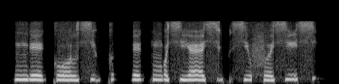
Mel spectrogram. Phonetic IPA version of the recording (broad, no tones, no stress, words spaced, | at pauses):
ŋe kolsʲʊk | ekŋɔsʲjɛsʲək sʲʊfɘsʲisʲ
